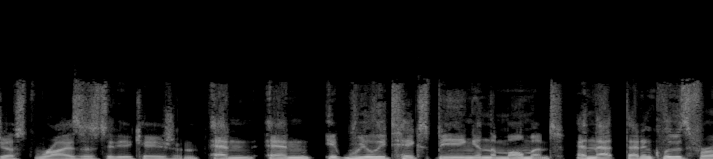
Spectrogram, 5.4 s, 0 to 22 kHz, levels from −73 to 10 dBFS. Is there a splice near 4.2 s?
yes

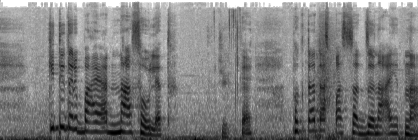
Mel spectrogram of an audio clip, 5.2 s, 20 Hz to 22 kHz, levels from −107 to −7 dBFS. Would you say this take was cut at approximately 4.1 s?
yes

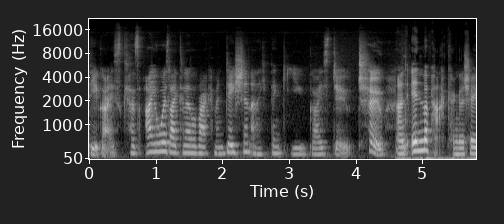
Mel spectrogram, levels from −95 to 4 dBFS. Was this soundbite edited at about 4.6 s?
yes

